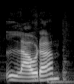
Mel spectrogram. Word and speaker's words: Laura: It's pronounced Lauda, but it's spelled L-A-U-R-A, like Laura.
